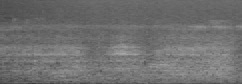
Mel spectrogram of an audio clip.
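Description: Coffee sipped from a mug with a long airy slurp: a steady hiss of drawn-in air with two slightly louder swells.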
